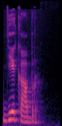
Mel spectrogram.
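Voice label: "декабр", Komi, female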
